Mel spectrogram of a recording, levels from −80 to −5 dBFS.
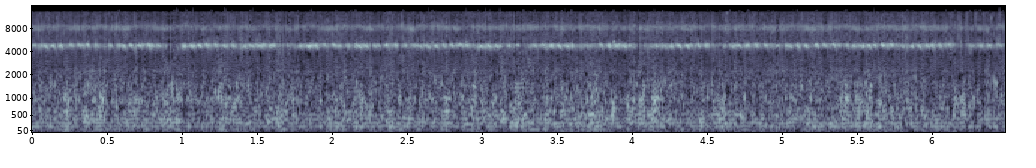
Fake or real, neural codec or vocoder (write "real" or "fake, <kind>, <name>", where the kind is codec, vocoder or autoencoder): fake, vocoder, BigVGAN v2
